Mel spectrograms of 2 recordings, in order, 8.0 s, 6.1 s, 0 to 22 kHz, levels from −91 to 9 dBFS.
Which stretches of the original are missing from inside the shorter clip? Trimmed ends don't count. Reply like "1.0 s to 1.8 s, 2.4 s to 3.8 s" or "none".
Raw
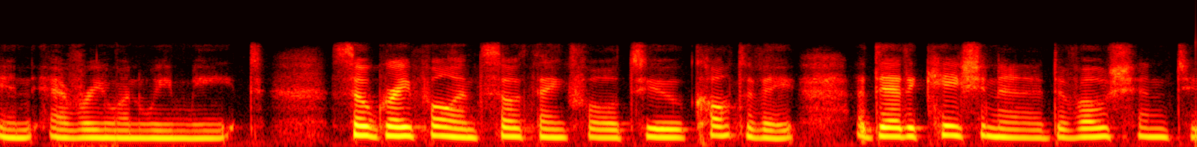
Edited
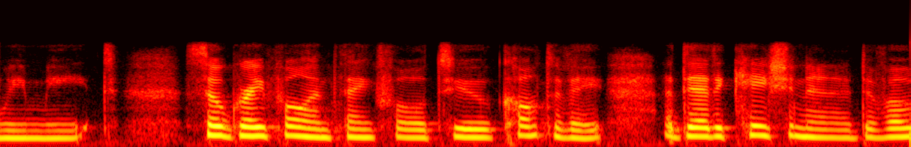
3.2 s to 3.5 s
